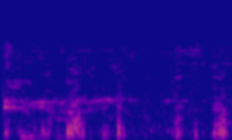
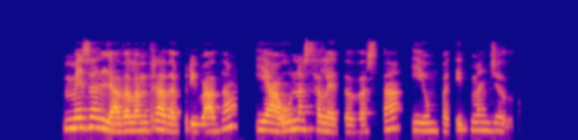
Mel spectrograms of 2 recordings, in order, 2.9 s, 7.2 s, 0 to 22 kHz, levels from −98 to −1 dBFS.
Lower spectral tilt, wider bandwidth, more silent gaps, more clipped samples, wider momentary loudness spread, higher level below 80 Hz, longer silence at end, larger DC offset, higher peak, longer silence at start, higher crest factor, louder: first, -6.5 dB/octave vs -4 dB/octave; about the same, 7.4 kHz vs 7.8 kHz; second, none vs 3.04-3.18 s, 4.73-4.77 s, 5.04-5.14 s, 5.63-5.67 s; neither; second, 9 LU vs 13 LU; second, -80 dBFS vs -70 dBFS; second, 0 s vs 0.9 s; neither; second, -42 dBFS vs -2 dBFS; second, 0.05 s vs 0.8 s; about the same, 20 dB vs 20 dB; second, -63 LUFS vs -21 LUFS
